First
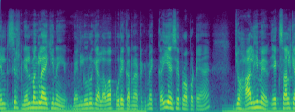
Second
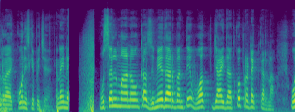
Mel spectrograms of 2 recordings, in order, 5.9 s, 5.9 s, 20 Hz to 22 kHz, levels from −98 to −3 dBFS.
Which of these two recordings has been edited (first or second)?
second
